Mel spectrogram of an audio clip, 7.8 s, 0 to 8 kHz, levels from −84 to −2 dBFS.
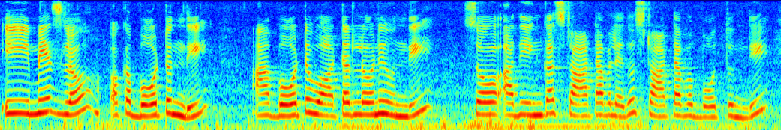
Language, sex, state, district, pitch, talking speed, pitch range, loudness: Telugu, female, Telangana, Karimnagar, 245 Hz, 140 wpm, 230-270 Hz, -15 LUFS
